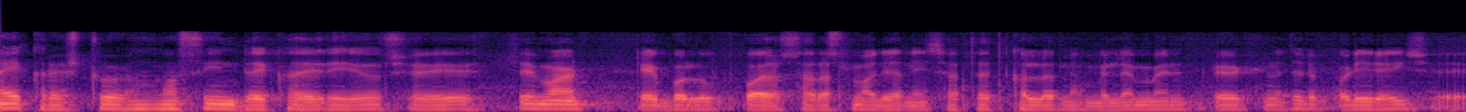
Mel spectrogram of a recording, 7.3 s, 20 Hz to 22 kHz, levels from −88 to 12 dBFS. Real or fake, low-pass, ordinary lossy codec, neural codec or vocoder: fake; none; none; codec, 16 kHz, 0.8 kbps, ZipCodec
